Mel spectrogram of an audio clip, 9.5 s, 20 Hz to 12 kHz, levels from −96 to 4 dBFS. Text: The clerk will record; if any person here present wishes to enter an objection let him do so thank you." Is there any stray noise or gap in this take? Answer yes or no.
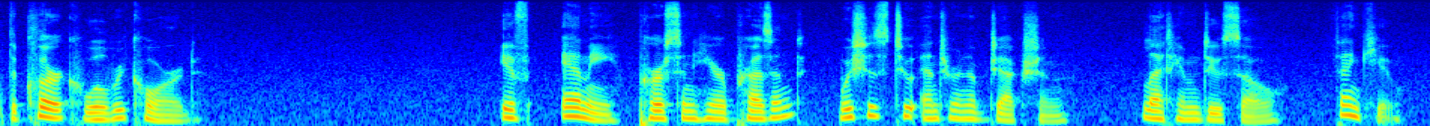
no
